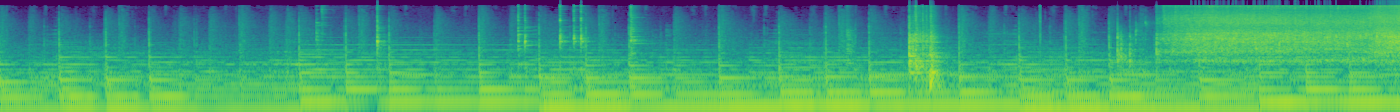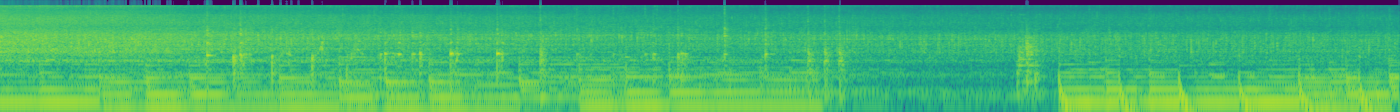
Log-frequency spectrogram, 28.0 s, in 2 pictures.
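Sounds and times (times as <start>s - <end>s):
food sizzling in hot oil: 11.6s - 28.0s.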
